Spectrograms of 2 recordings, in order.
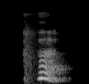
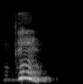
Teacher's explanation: we produce the phoneme per with a very big articulatory effort, with a puff of air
